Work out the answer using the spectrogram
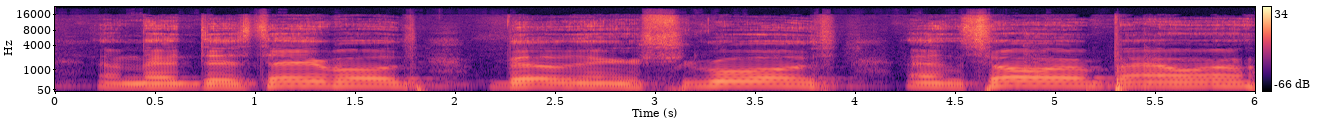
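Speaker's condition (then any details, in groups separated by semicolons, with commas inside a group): ALS; speech slowed and softened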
